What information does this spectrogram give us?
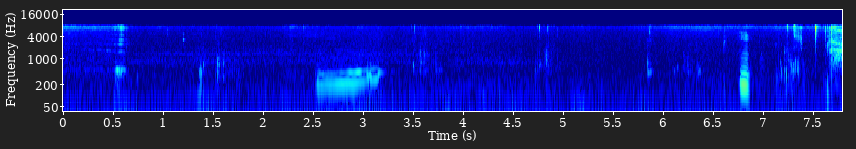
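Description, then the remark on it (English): Quiet sipping and gulping of water during a short water break, with soft wet clicks and swallows spread out over several seconds and a brief throaty, burp-like sound partway through. “And I'm gonna take a really quick water break. So let's sip our beverage together.”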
